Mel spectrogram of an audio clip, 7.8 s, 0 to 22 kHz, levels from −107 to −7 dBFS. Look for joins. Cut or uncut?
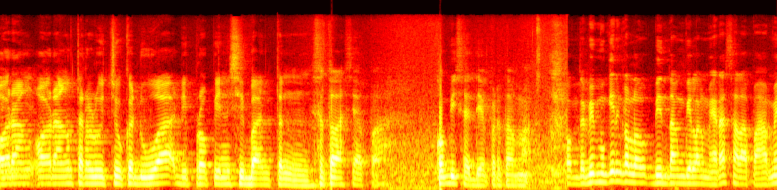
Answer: cut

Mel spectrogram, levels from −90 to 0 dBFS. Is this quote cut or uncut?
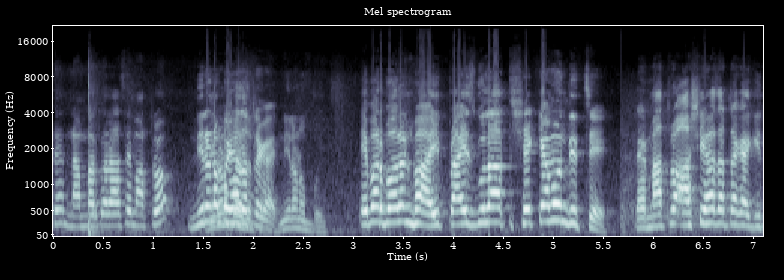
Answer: cut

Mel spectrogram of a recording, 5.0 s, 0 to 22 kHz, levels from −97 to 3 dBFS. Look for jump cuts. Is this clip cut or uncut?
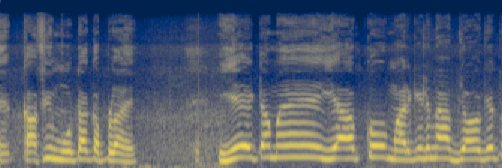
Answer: cut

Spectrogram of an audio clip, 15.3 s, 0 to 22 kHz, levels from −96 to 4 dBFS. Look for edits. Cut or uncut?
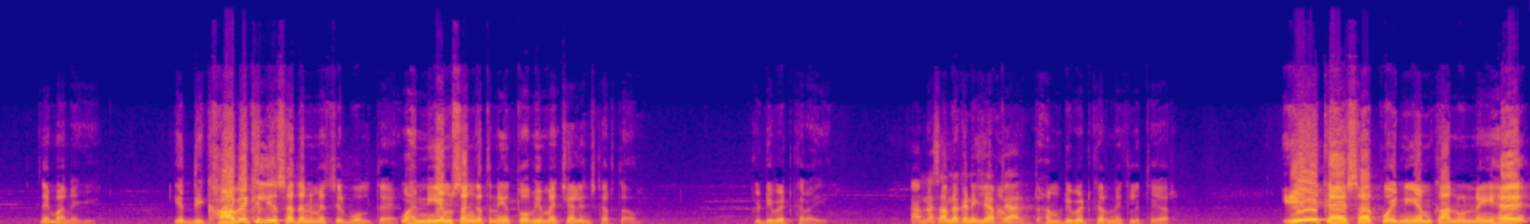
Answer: cut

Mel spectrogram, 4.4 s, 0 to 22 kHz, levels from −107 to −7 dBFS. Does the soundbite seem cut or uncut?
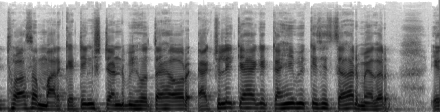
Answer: uncut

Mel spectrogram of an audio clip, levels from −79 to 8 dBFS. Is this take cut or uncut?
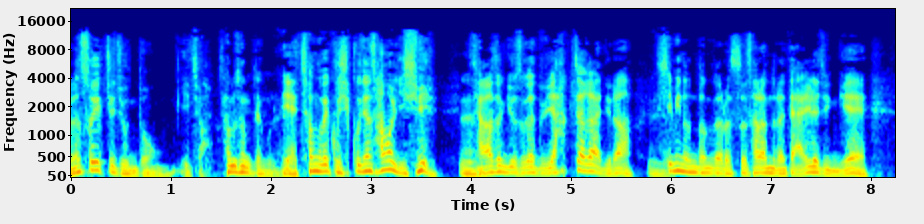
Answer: cut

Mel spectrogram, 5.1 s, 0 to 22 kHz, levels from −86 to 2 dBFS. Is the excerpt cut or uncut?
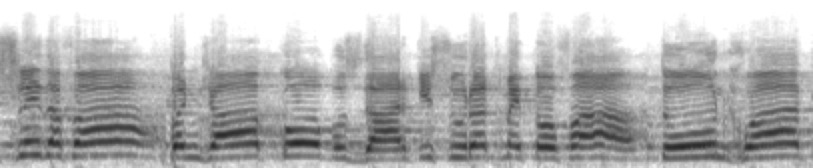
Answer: cut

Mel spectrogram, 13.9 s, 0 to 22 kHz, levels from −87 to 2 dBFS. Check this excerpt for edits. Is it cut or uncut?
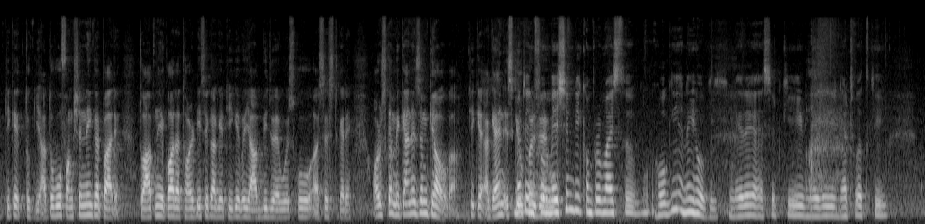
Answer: uncut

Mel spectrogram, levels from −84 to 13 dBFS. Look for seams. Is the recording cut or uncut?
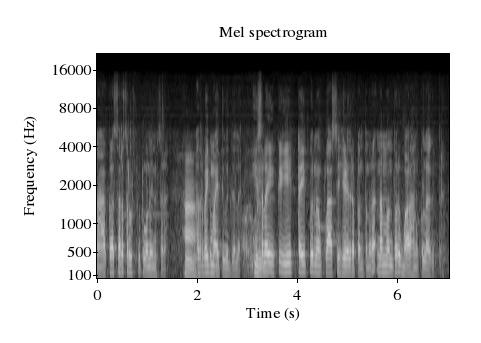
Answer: uncut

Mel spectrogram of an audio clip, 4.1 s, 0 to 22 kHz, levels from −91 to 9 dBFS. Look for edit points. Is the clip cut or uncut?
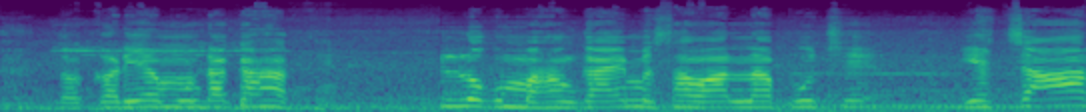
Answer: cut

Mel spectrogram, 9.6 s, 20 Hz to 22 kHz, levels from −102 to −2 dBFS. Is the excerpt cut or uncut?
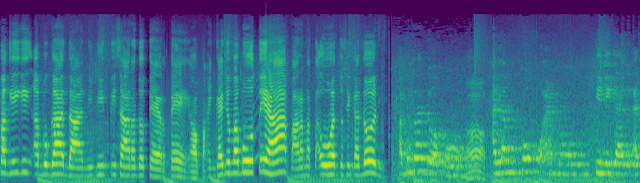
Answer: cut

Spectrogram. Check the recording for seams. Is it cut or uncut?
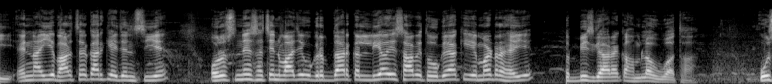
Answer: cut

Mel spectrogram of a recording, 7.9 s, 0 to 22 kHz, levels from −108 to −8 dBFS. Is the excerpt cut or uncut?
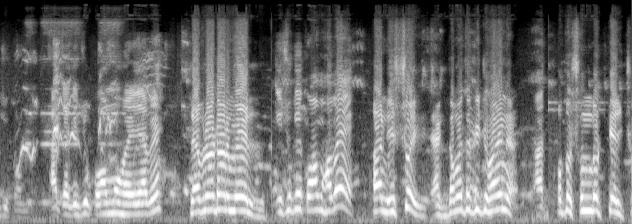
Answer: cut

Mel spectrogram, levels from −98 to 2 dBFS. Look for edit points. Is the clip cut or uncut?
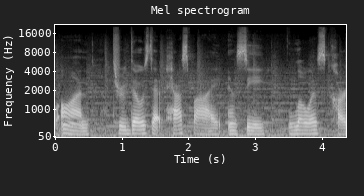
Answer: uncut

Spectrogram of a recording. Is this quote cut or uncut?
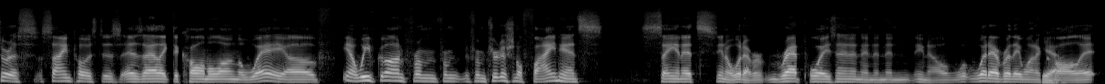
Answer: cut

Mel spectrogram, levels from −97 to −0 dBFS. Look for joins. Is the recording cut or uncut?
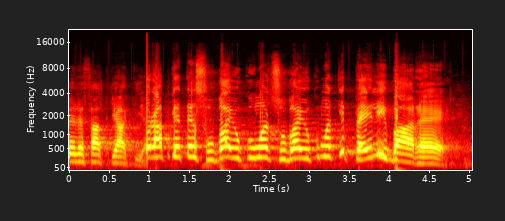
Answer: cut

